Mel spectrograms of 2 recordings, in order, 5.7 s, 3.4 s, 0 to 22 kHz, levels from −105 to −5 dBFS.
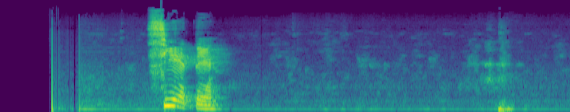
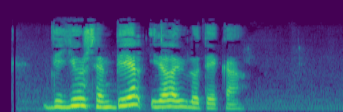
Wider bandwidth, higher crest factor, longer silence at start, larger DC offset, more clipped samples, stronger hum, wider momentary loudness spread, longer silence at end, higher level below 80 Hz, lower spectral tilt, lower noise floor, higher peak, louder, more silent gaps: first, 16 kHz vs 9.4 kHz; about the same, 22 dB vs 20 dB; first, 0.8 s vs 0.45 s; neither; neither; neither; first, 28 LU vs 15 LU; second, 0.55 s vs 1.05 s; first, -46 dBFS vs -74 dBFS; second, -3 dB/octave vs -4.5 dB/octave; second, -51 dBFS vs -61 dBFS; first, 0 dBFS vs -4 dBFS; first, -15 LUFS vs -21 LUFS; neither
